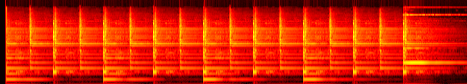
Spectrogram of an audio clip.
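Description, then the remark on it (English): A railroad crossing bell clangs in a steady, rapid rhythm, about four metallic strikes per second with ringing overtones, loud and alone, ending on a final sustained ring. “A railroad crossing.”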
